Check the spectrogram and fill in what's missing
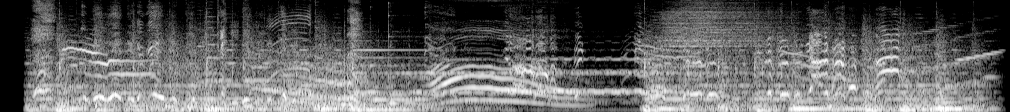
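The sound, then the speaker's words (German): Gregor's cat meows while chasing the rat Samuel Schnauzbart amid a busy, loud chase scene, its drawn-out wavering cry rising and falling over clattering crashes, thumps and energetic background music. “Die Katze ist hinter Samuel Schnauzbart her.”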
